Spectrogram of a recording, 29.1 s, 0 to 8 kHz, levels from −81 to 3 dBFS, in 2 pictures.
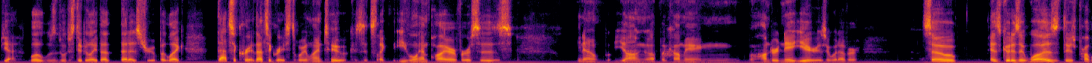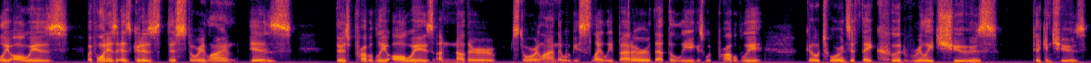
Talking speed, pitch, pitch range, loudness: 165 wpm, 115 Hz, 95-120 Hz, -20 LUFS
